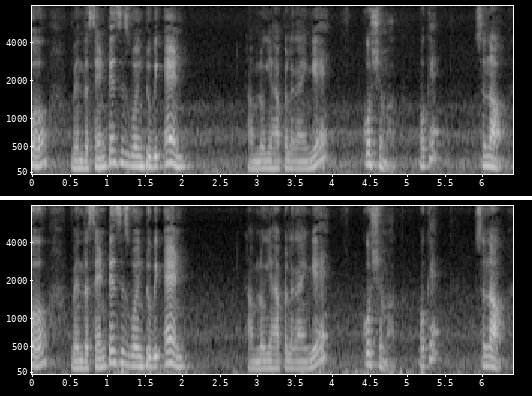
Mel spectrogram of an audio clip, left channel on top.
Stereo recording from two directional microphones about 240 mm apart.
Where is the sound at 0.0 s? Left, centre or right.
Right.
